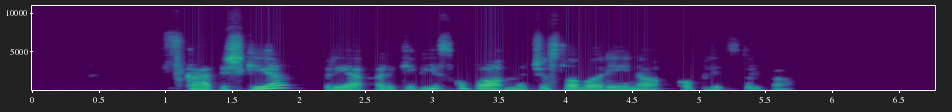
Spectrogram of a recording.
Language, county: Lithuanian, Kaunas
